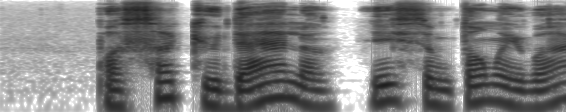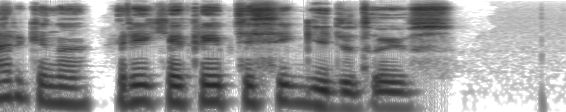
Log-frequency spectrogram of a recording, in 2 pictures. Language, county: Lithuanian, Kaunas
